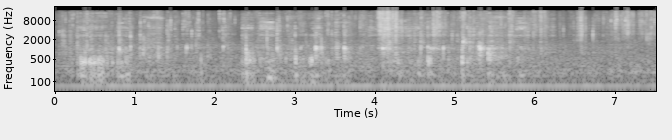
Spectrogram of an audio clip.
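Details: Pang, Kun and Ppo, pet French Bulldogs, biting into crunchy dried whole quail, irregular sharp cracks and wet chewing, louder crackling bursts around mid-clip, indoor low hum steady throughout.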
